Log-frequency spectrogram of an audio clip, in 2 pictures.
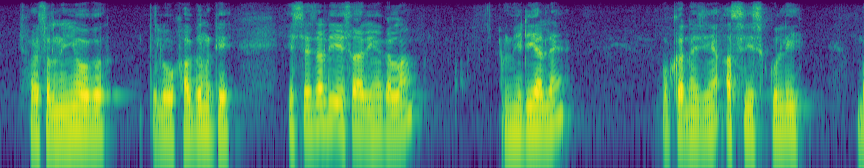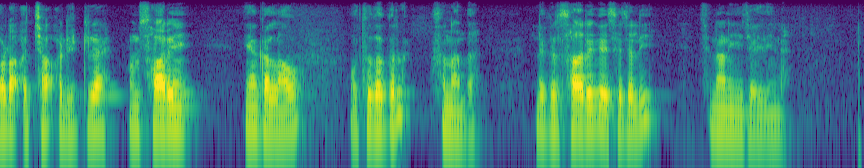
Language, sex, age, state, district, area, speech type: Dogri, male, 45-60, Jammu and Kashmir, Jammu, rural, spontaneous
